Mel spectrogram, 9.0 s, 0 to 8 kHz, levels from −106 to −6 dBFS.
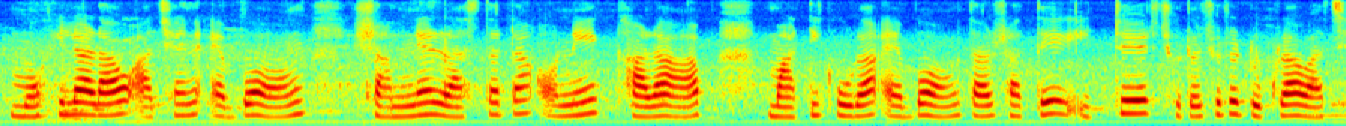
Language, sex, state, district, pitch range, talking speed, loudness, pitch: Bengali, female, Assam, Hailakandi, 245-285 Hz, 115 wpm, -16 LUFS, 265 Hz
